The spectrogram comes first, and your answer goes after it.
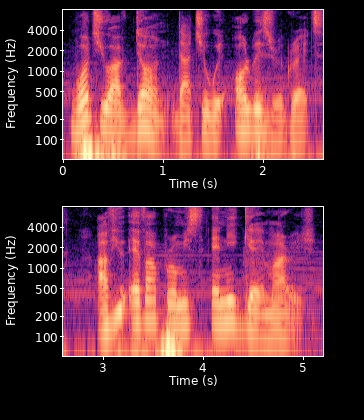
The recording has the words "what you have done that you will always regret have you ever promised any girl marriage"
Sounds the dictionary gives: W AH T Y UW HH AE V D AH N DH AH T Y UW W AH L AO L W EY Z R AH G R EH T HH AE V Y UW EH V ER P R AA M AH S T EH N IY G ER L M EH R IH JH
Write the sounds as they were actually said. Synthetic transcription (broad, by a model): W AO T Y UW HH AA V D AH N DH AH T Y UW W AH L AO L W EY Z R AH G R EH T HH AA V Y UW EH V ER P R AA M AH S T EH N IY G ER M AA R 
